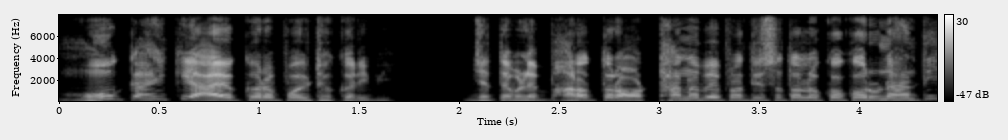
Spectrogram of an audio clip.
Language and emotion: Odia, angry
